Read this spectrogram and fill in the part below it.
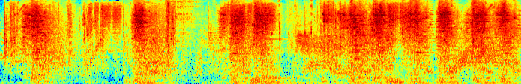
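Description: Gunfire and energy blasts crackle in quick bursts.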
